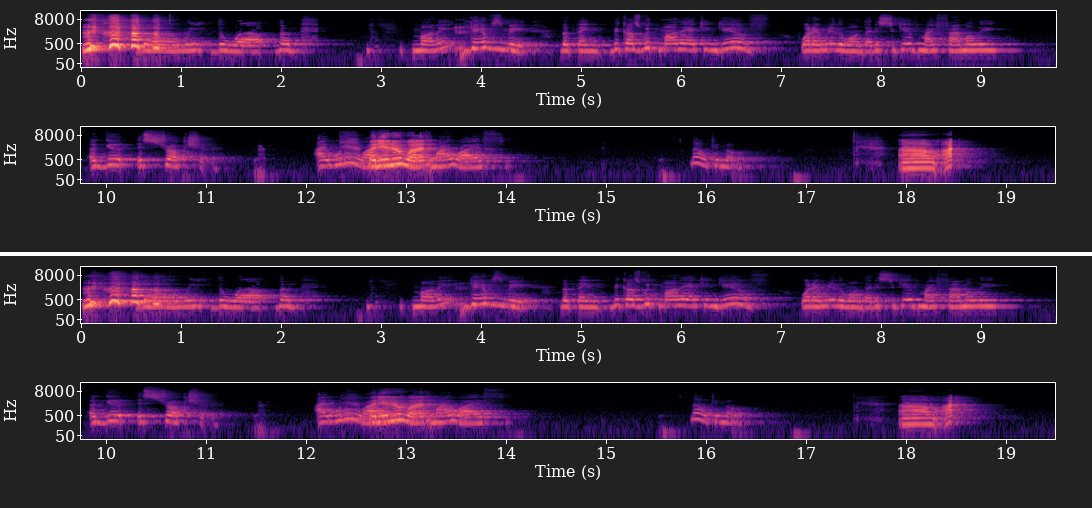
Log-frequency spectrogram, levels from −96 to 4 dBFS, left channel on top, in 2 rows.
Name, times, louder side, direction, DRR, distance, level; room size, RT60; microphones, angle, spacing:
voice 1, 0.0-0.8 12.6-13.3 17.9-18.5, left 6 dB, 90° left, 0.6 m, -22 dB
voice 2, 0.6-2.3 2.8-2.9 3.3-6.8 7.2-9.2 9.8-11.1 12.1-12.8 13.2-13.9 15.8-16.4, left 1 dB, 20° left, 0.7 m, -36 dB
14.5 x 13.0 x 3.4 m
head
